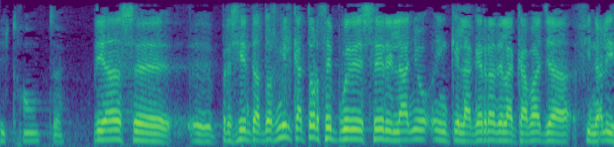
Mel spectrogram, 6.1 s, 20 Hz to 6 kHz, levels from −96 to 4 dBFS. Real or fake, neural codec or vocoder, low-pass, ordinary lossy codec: real; none; 5.4 kHz; none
